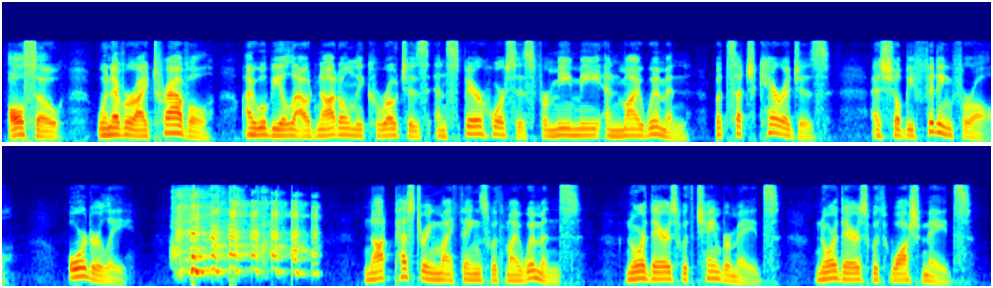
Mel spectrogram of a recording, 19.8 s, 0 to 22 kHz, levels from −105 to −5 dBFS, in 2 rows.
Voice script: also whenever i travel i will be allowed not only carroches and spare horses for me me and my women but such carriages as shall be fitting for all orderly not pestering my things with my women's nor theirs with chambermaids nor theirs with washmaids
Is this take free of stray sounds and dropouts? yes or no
no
